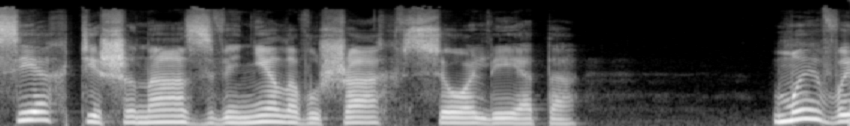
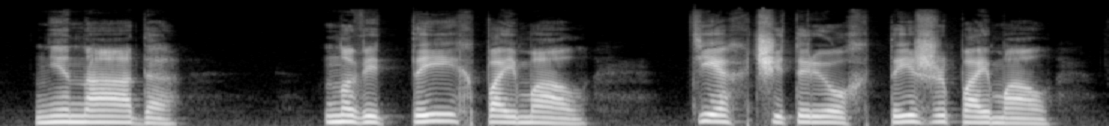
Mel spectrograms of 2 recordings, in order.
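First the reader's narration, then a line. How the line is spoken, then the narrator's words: Plain. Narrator (Russian): сказал Николай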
